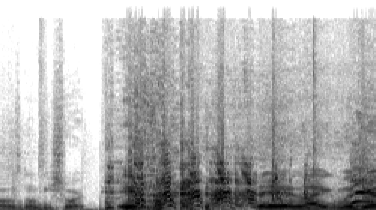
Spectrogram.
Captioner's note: laughs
